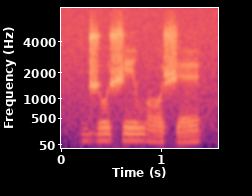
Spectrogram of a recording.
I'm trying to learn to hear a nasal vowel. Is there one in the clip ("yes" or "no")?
no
